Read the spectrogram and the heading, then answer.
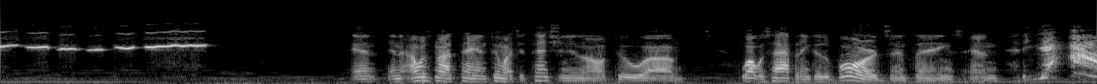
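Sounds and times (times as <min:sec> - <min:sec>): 
person whistling a short bright tune: 0:00.0 - 0:02.2
speech: 0:03.6 - 0:10.9.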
